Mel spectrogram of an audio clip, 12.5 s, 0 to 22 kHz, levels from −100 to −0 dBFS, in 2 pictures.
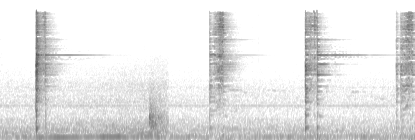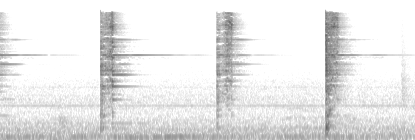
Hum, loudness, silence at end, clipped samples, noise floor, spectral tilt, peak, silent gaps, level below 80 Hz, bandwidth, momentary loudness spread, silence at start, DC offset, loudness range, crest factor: none; -39 LUFS; 0.9 s; under 0.1%; -71 dBFS; 0.5 dB/octave; -12 dBFS; none; -68 dBFS; 16 kHz; 26 LU; 0.25 s; under 0.1%; 6 LU; 34 dB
